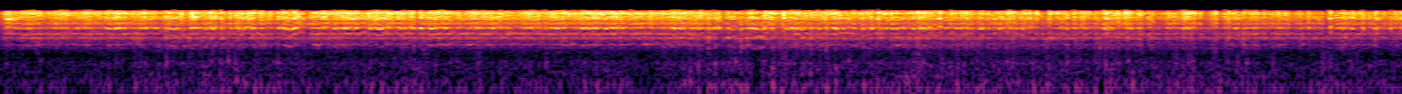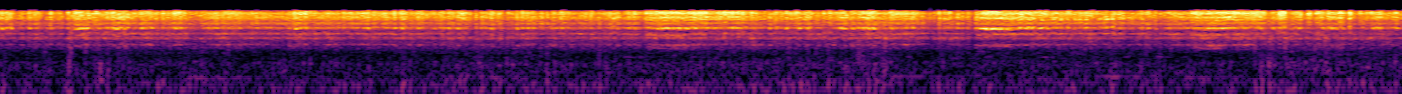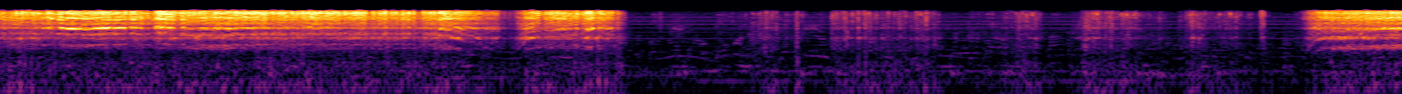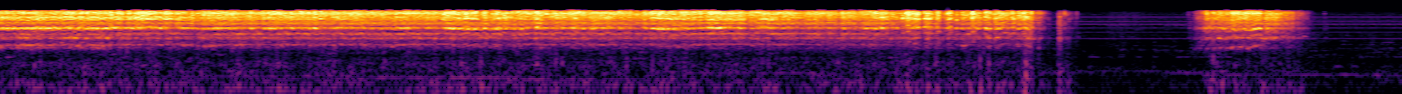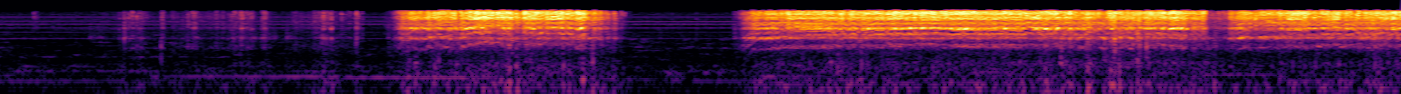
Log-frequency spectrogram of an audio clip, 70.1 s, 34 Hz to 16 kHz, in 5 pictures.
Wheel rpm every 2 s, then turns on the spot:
230, 230, 230, 230, 230, 230, 230, 230, 230, 230, 230, 230, 230, 230, 230, 230, 130, 30, 10, 40, 90, 200, 230, 230, 230, 230, 70, 50, 10, 30, 180, 50, 200, 190, 170.
34-40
